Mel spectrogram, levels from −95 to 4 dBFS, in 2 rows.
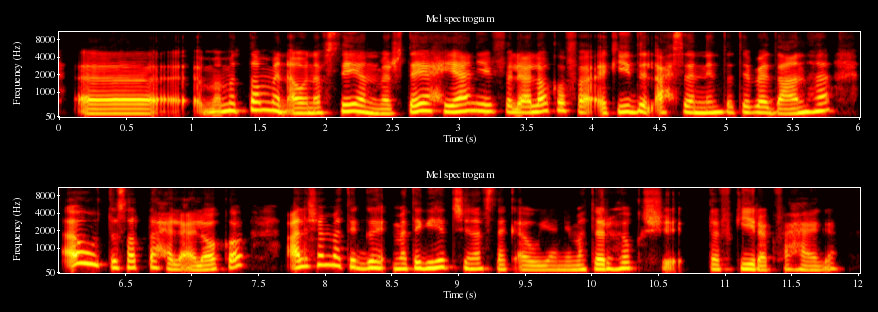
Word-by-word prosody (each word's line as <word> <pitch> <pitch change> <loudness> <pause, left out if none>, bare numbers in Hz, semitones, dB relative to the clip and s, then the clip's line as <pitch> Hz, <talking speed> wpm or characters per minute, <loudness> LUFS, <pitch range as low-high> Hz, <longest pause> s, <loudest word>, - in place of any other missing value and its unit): آآ 175 - +1 0.2
م 235 - -5
متطمّن 280 -1 +1
أو 190 0 +2
نفسيًا 205 +6 +2
مرتاح 220 +8 +1
يعني 260 +2 +4
في 250 -2 -6
العلاقة 245 +7 +2
فأكيد 235 -3 -1
الأحسن 235 -1 -1
إن 205 -1 +1
أنت 220 +1 0
تبعد 210 -2 -2
عنها، 230 +11 +2 0.3
أو 395 0 +5
تسطّح 245 - -2
العلاقة 185 - 0 0.3
علشان 350 +4 +2
ما 330 - +1
تجه 240 -4 +1
ما 200 0 0
تجهدش 230 +3 +1
نَفْسك 200 -2 -5
أو 165 -1 -4
يعني 165 0 -7
ما 175 - -2
ترهِقش 200 - -1 0.3
تفكيرك 185 -3 -2
في 180 - -10
حاجة. 170 +3 -6
220 Hz, 155 wpm, -24 LUFS, 185-260 Hz, 0.3 s, أو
